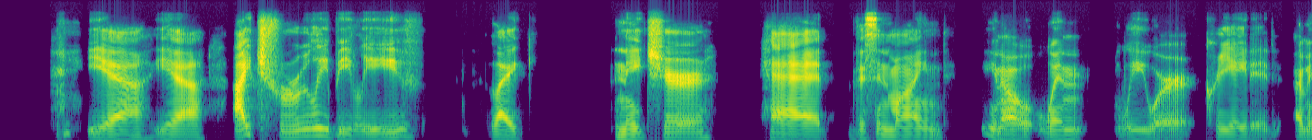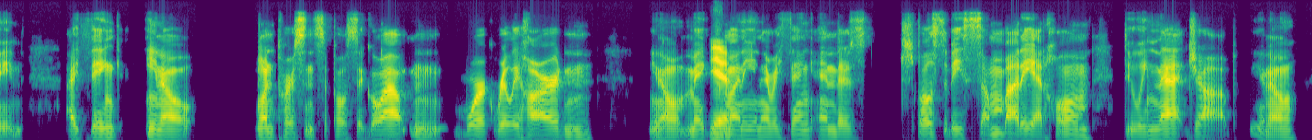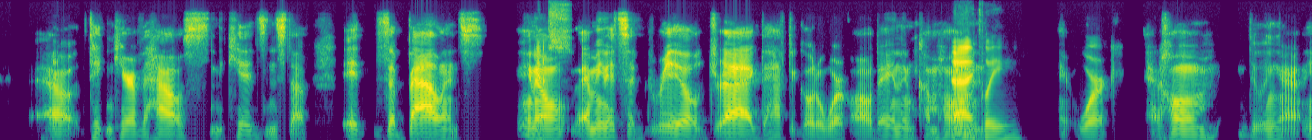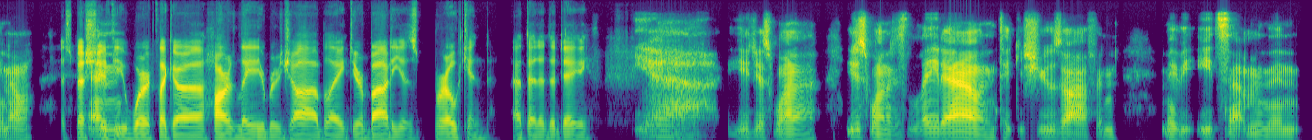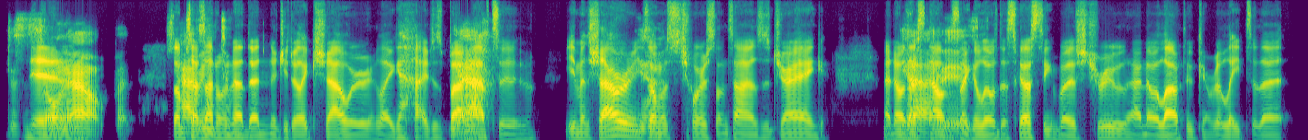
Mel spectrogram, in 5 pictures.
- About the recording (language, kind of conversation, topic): English, unstructured, Why do chores often feel so frustrating?
- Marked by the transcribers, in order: chuckle; tapping; other background noise; laughing while speaking: "I"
